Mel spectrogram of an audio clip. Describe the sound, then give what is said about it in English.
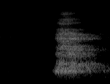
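A single deep breath drawn in after a moment of near silence: a loud, breathy rush that starts abruptly and holds steady for about half a second before easing slightly. “Let me just deep breath real quick.”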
